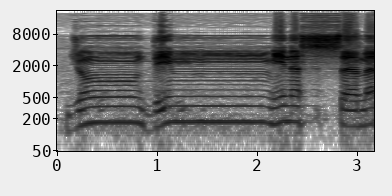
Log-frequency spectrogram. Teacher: ما بڑی مد ہے، 5 الف کے برابر کھینچ کر پڑھیں گے، مد متصل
